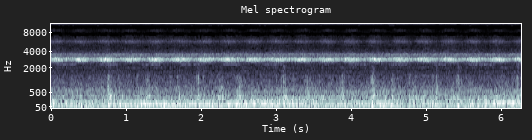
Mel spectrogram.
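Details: Lake Arrowhead, California crickets keep up an unbroken high, rapidly pulsing trill, with soft low hum and scattered faint ticks beneath.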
